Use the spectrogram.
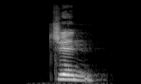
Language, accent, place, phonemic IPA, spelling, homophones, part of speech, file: German, Germany, Berlin, /dʒɪn/, Gin, Dschinn, noun, De-Gin.ogg
- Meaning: gin (a kind of liquor containing juniper berries)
